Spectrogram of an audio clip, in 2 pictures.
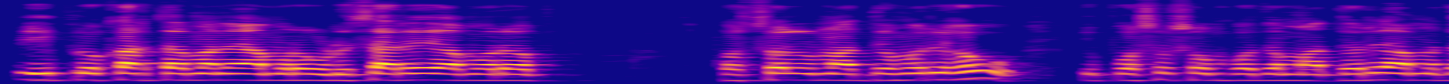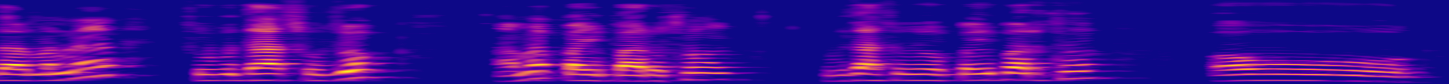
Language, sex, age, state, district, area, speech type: Odia, male, 30-45, Odisha, Bargarh, urban, spontaneous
